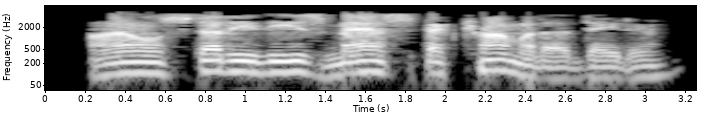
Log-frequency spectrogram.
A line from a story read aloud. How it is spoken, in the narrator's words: he answered evenly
